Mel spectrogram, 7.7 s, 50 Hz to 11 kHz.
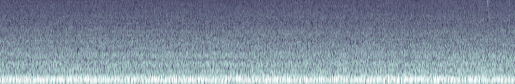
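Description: Inside the cabin of a 2003 Land Rover Discovery S driving slowly: the V8 engine's steady drone over road noise.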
